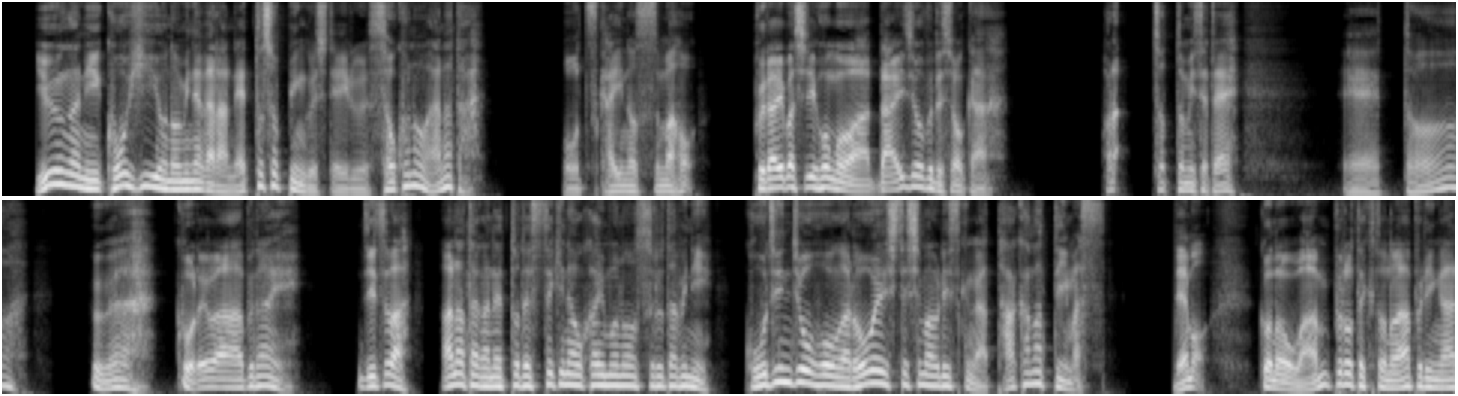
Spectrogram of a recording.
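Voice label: Japanese, male, commercial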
